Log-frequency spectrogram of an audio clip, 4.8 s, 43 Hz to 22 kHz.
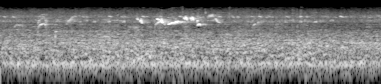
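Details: Meadow bunting recorded with a Nikon P1000 camera, its voice described as clear and cute; a short cluster of high, thin, quick notes bursts out near the middle over a steady hiss.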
